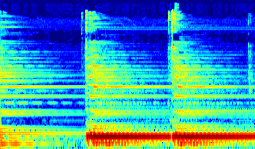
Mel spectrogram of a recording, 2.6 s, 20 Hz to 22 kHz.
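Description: A sustained electric guitar chord, index-finger barre on the 6th fret of the first three strings, rings out, struck twice with a short gap between strums, clear and close with no talking.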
